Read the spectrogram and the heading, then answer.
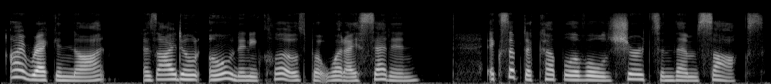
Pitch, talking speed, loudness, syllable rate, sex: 205 Hz, 180 wpm, -20 LUFS, 4.4 syllables/s, female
